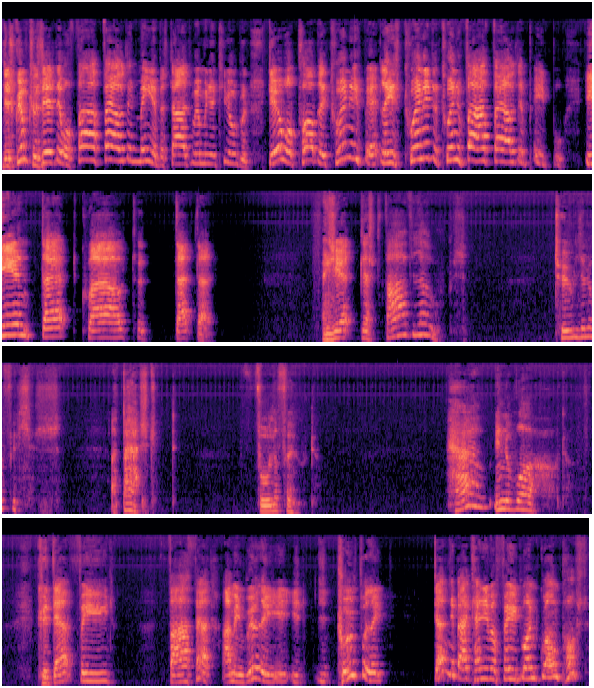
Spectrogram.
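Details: Adult preacher who reports a speech impediment, along with poor vision, poor hearing and being unable to go out unless someone drives him; speech impediment.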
